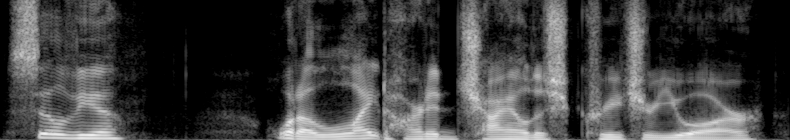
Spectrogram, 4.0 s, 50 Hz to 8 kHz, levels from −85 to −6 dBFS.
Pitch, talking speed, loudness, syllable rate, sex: 135 Hz, 120 wpm, -18 LUFS, 4.9 syllables/s, male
